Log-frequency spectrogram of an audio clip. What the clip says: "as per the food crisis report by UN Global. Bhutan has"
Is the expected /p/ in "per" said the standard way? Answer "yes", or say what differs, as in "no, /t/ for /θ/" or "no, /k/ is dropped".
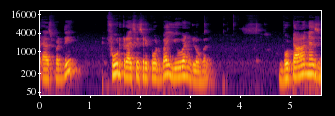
no, /f/ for /p/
